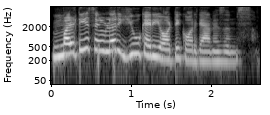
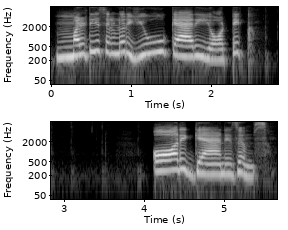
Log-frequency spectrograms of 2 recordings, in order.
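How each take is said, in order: First: Said in the usual way. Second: "multicellular eukaryotic organisms" drawn out slowly, word by word; slow dictation. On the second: Shown as a demonstration. Teacher dictates the definition for students to write, slow. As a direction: spell it out slowly for note-taking. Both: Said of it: "बताओ।".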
